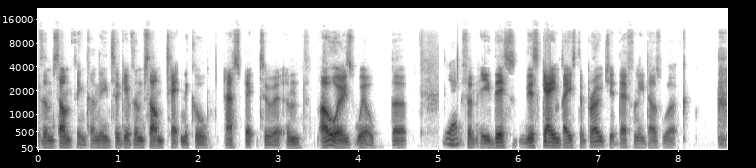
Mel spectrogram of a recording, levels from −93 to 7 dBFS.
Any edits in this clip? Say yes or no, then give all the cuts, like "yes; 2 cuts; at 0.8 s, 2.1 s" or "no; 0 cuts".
yes; 1 cut; at 5.0 s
